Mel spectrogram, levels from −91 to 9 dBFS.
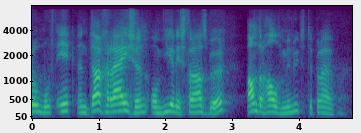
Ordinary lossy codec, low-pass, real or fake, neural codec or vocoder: AAC, 32 kbps; 7.2 kHz; fake; codec, 16 kHz, about 1 kbps, DyCAST, with the encoder's durations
